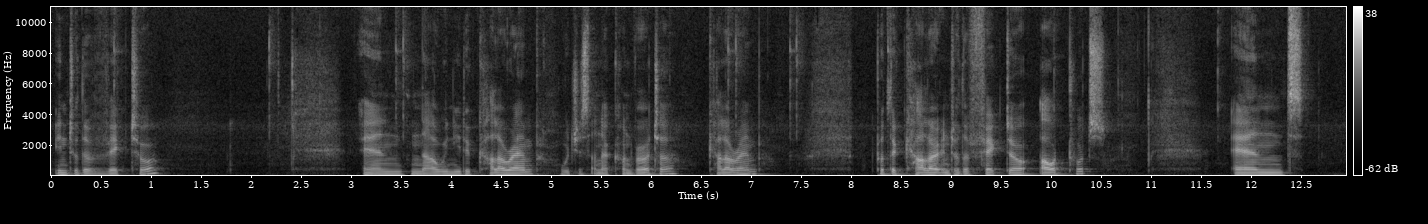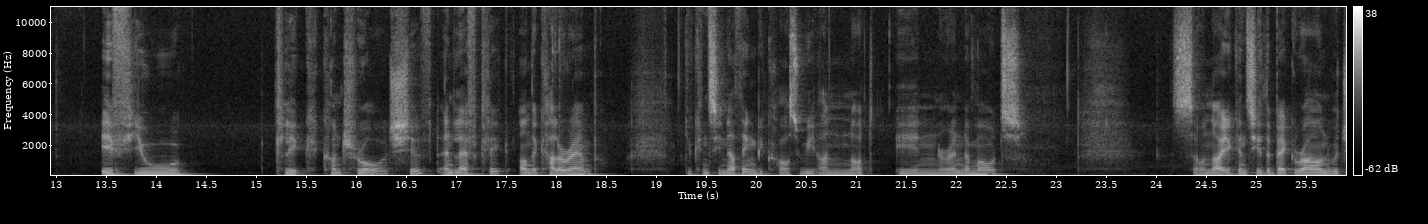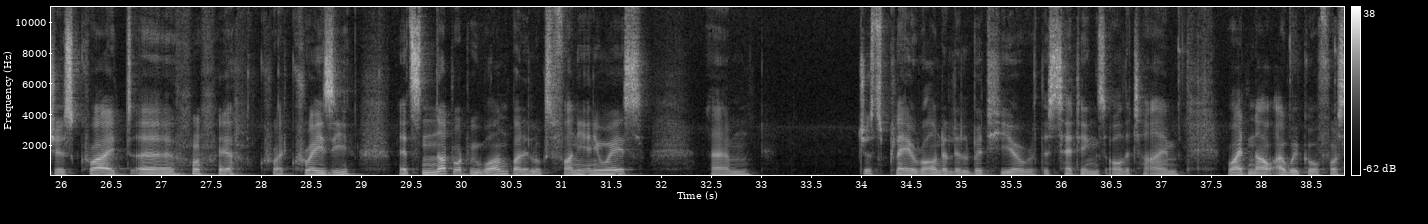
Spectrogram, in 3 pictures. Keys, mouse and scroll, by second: 1.3 click, 18.6 ctrl+shift+click, 23.3 z, 31.6-35.5 drag, 37.6 click.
